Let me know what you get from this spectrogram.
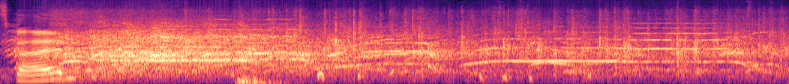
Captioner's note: crowd laughing and cheering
